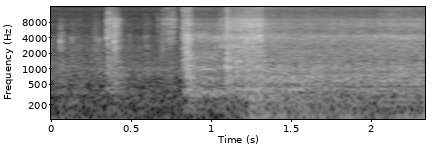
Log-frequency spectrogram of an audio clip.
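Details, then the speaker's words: 1964 Ford F100, new Pertronix cast distributor, timing pulled slightly after starter kickback, hot engine at about 19 degrees initial (marks possibly inaccurate): brief starter whir, quick catch without kick, steady idle; healthy hot start. "right there nice hot healthy easy start we're at 19 degrees based off the marks that i got"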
